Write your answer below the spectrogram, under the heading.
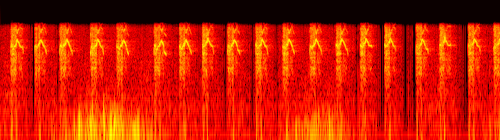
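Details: Noisy young peach-faced lovebird, green pied colour, scratching indoors; rapid series of harsh, nasal squawks, around eighteen, with low thumps of movement underneath.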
